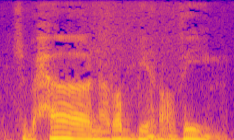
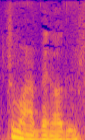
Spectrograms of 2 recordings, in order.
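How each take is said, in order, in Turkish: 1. İfade tam olarak söylenir, her ünlü telaffuz edilir. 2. İfade acele söylenir, ünlüler kısaltılarak atılır. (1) "Onun esas Arapçası" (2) "günümüzde bazılarının yaptığı gibi ... Arapça olmuyor o"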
